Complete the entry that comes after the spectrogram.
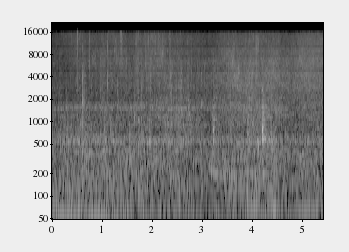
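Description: Diced onion and garlic sizzling in oil in a pot as they are stirred with a spatula: a steady sizzle with a few light clicks.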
